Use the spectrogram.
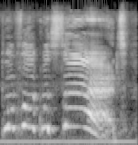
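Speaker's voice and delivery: very high, drawn-out disbelief; incredulous outburst. Acted. Reviewer voicing a baffled viewer after the orgasm scene, incredulous. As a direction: squeal it slowly in mock shock. Repeats stunned viewer reaction.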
